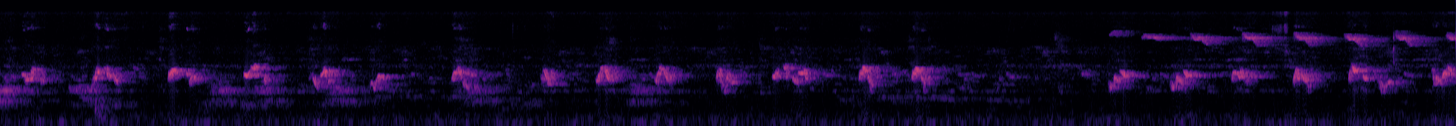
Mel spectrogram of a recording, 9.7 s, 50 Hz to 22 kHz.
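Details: Birds chirping in a pomelo tree beside a house around 5 in the morning, before sunrise, in a dawn chorus. Bright chirps repeat rapidly, about two or three a second. Higher, thinner notes join near the end over a faint low background hum.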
